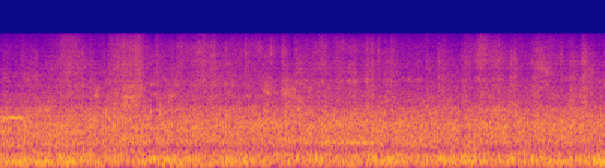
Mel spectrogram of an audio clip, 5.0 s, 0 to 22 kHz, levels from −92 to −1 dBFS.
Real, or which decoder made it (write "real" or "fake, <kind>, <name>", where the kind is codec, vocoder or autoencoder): fake, autoencoder, DAC-VAE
